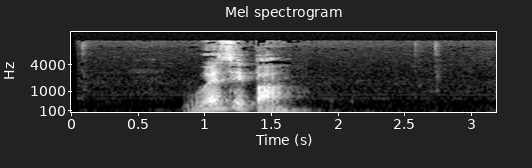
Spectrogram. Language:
Wakhi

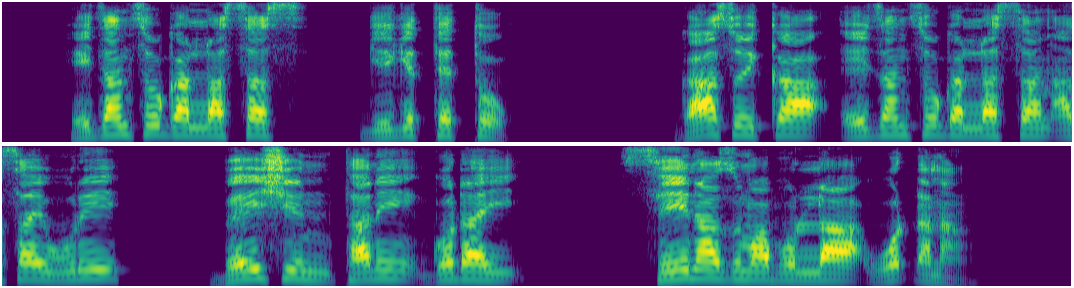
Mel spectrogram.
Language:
Gamo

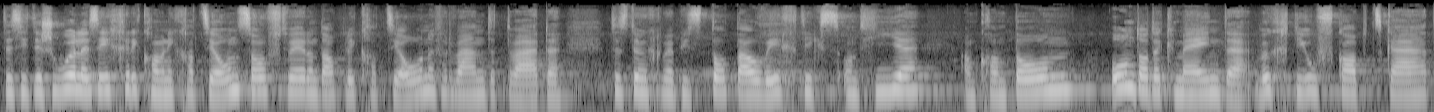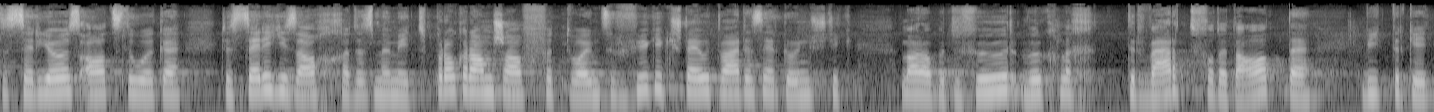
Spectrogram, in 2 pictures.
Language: Swiss German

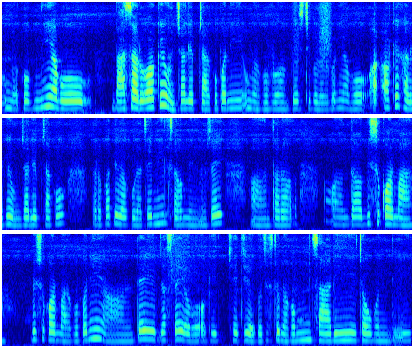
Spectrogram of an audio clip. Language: Nepali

